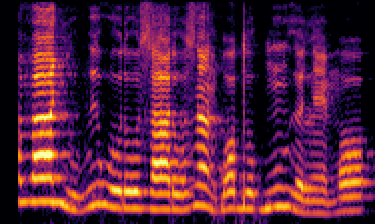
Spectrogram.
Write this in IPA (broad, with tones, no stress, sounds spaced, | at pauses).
v aː˦ ɲ u˨ v ɨ˦ w o˧ ɾ o˧ z aː˧ ɾ o˨˦ z ã˦˨ ɡ͡b ɔ˧ d o˧ ɡ͡b ũ˦ ɣ ə˨ l ɛ̃˨ m ɔ˦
